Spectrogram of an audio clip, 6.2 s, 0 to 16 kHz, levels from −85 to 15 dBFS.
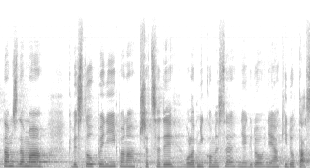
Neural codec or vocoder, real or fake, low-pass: none; real; 14.4 kHz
